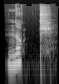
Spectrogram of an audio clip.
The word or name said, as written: nok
